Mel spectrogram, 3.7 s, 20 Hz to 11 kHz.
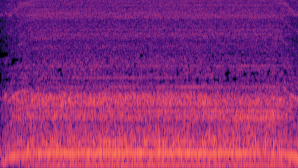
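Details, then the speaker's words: Popper coffee roaster with known fan motor defect (fails after 30–80 roasts); this normal unit on high then low speed: steady, even whirring, fan strong and consistent, no wobble or rattle; healthy fan motor. "that's the high speed it's the low speed you know here the fan is strong it's consistent it's a running at an even level"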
